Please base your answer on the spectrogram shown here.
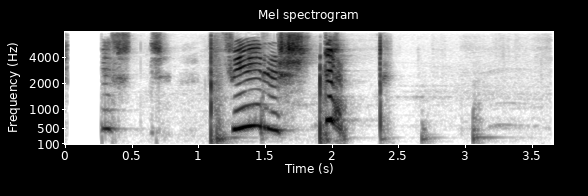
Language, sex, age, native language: Icelandic, female, 10, Icelandic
